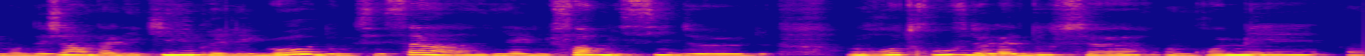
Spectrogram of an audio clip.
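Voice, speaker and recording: A woman's voice: a little high, warm tone, echoey room. A woman from northern France with a northern French accent, giving a rambling, hesitant tarot card reading. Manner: rambling and hesitant, many fillers. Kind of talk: casual spoken card reading.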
